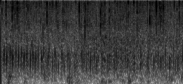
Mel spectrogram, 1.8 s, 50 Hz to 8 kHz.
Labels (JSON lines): {"label": "biophony, rattle", "recorder": "SoundTrap 500"}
